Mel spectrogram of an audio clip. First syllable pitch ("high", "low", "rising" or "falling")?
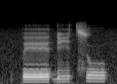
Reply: low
